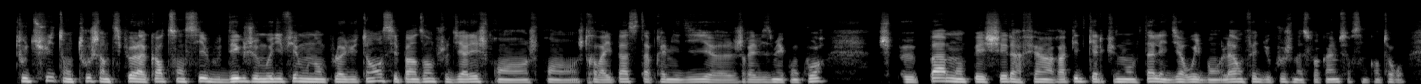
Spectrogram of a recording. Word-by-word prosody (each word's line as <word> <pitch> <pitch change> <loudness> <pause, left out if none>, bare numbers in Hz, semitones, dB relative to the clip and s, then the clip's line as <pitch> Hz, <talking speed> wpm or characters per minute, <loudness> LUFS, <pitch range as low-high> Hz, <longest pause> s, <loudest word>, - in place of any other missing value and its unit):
tout 145 - +2
de 135 - -4
suite, 170 0 0
on 120 - +3
touche 145 +3 +1
un 125 - +3
petit 120 +1 -5
peu 140 - +2
à 135 - +6
la 120 -2 +5
corde 135 -2 -1
sensible 130 +1 +2
où, - - -3
dès 135 +6 +7
que 140 - 0
je 130 - +2
vais 130 - +4
modifier 130 +1 +2
mon 130 -2 +3
emploi 120 0 +1
du 115 -1 -3
temps, 145 +4 -2
c'est 135 -4 -1
par 120 +1 +2
exemple, 130 +1 -2
je 120 - -4
dis: 115 +2 -1
«Allez, 125 +2 +3
je - - -1
prends 105 -1 -3
je - - -9
prends, 105 -1 -5
je 110 - -5
travaille 110 -2 -3
pas 125 +3 -1
cet 125 -1 -8
après-midi, 115 +1 -2
heu, 105 -1 -5
je 105 +2 -5
révise 110 0 -5
mes 110 -1 +1
concours», 135 +7 -3 0.5
je - - +5
peux 115 -2 -1
pas 150 0 +6
m'empêcher 125 -1 +4
de 125 - +2
faire 120 +2 -3
un 110 - 0
rapide 115 +4 -2
calcul 120 -2 -3
mental 120 +3 +1
et 115 - +2
dire: 115 +2 -1
«Oui, 115 -1 +1
bon, 105 0 -4
là, 115 +3 0
en 120 - -2
fait, 125 - -4
du 110 -1 -6
coup, 125 +2 -7
je 115 - -7
m'assois 110 0 -4
quand 115 - -6
même 115 +1 0
sur 115 -2 -6
50€» 105 +1 -9
120 Hz, 285 wpm, -22 LUFS, 110-130 Hz, 0.5 s, dès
